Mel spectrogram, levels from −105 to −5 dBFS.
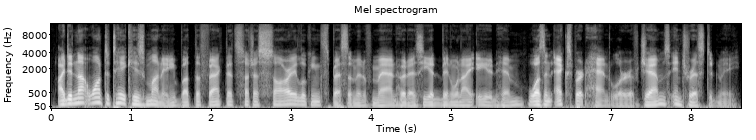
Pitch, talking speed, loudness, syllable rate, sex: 90 Hz, 245 wpm, -21 LUFS, 5.6 syllables/s, male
